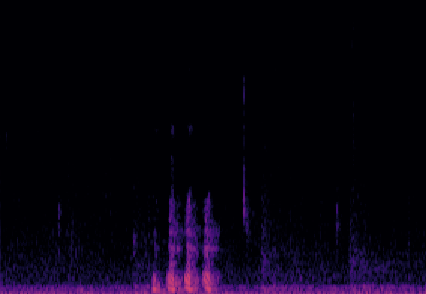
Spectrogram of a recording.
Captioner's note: chuckles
